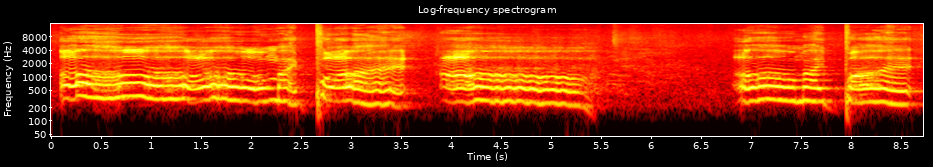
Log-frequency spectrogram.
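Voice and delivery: put-on high, pained old man groaning about his butt; hundred-and-five-year-old man. Comic groans at the club crowd as a very old man. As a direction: moan like an ancient man with a sore backside. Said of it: "an impression of a hundred and five-year-old man whose butt hurts".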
